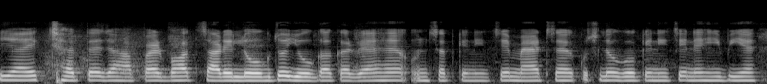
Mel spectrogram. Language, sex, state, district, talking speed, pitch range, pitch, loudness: Hindi, female, Bihar, Araria, 210 wpm, 180-185 Hz, 180 Hz, -17 LUFS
